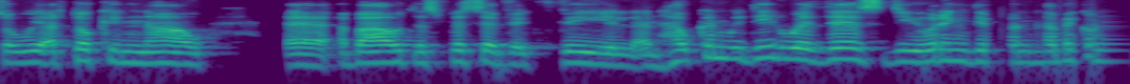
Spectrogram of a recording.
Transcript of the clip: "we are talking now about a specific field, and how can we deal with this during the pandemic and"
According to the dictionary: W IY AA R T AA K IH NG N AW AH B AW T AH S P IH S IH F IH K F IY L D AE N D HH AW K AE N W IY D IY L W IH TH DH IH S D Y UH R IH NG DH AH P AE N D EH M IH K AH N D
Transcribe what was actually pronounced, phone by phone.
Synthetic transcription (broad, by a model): W IY AA R T AA K IH NG N AW AH B AW T AH S P IH S IH F IH K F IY L AE N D HH AW K AE N W IY D IY L W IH DH IH S D Y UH R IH NG DH AH P AE N D EH M IH K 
